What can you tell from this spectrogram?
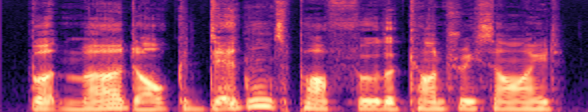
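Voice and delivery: usual speaking voice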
